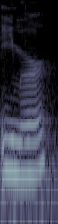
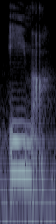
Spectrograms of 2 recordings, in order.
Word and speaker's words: Emer: say Emer em but because I'm from Essex and I don't really say my RS I say EMA EMA yeah good sign so it depends where you're from how you would say my name really okay good well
